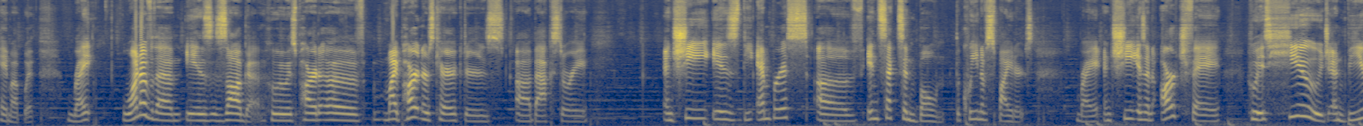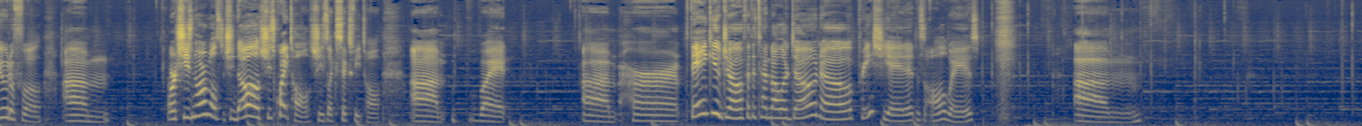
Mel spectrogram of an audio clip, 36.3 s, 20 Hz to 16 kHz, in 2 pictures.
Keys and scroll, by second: 18.0 ctrl+z.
